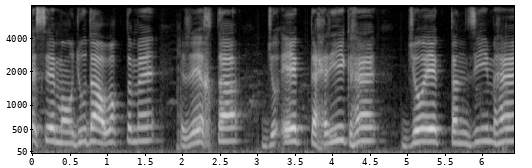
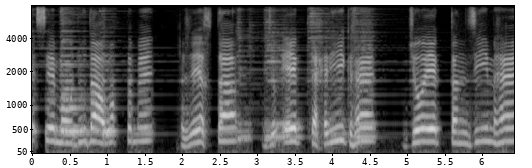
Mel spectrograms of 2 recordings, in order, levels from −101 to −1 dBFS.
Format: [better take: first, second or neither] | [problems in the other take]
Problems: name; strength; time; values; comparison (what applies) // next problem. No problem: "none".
first | noise reduction (neural mask model RNNoise)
